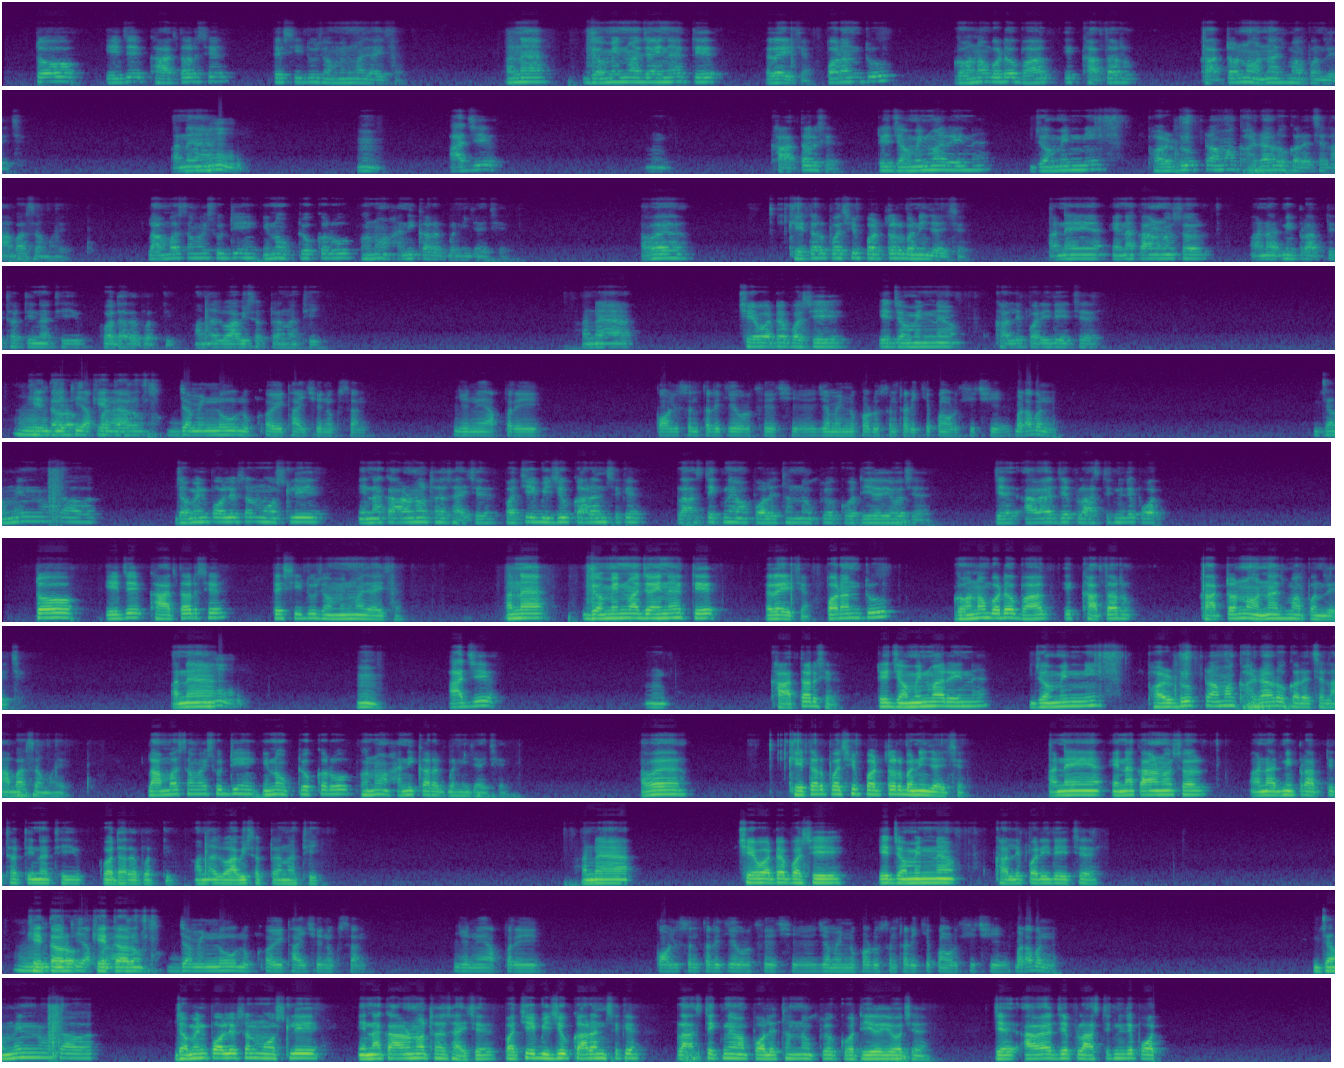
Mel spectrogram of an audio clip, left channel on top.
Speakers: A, on the right; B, in the centre.
A: તો એ જે ખાતર છે તે સીધું જમીનમાં જાય છે અને જમીનમાં જઈને તે રેય છે. પરંતુ! ઘનો બધો ભાગ એક ખાતર ખાતર નો અનાજમાં પણ રેય છે. અને
B: હમ
A: હમ આજે હમ ખાતર છે, તે જમીનમાં રહીને જમીનની ફળદ્રુપતામાં ઘટાડો કરે છે, લાંબા સમયે લાંબા સમય સુધી એનો ઉપયોગ કરવો ઘણો હાનિકારક બની જાય છે. હવે ખેતર પછી પડટર બની જાય છે, અને એના કારણોસર અનાજની પ્રાપ્તિ થતી નથી વધારે પડતી અનાજ વાવી શકતા નથી. અને છેવટે પછી એ જમીનને ખાલી પડી રેય છે.
B: હમ
A: ખેતરો
B: જેથી આપણા
A: ખેતરો
B: જમીનનું કઈ થાય છે. ન નુકસાન જેને આપણે પોલ્યુશન તરીકે ઓળખીએ છીએ જમીન ન પ્રદ્યુષણ તરીકે પણ ઓળખીએ છીએ બરાબર ને
A: જમીનનું તો જમીન પોલ્યુશન મોસ્ટલી એના કારણો થાય છે પછી બીજું કારણ છે કે પ્લાસ્ટિકનો પોલથનનો ઉપયોગ વધી રહ્યો છે જે હ જે પ્લાસ્ટિકની જે પોલ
